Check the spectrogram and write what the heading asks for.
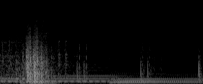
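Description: Wooden lattice double doors pulled shut with a single thunk about a third of a second in, over background music of held low string notes.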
